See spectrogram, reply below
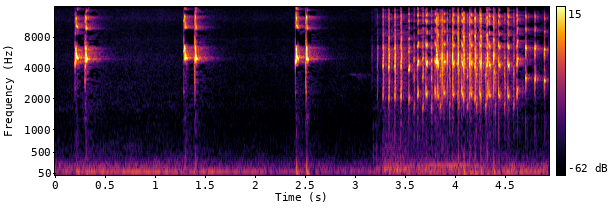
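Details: Lovebird singing in the long ngekek style, used to provoke rivals and train fighting birds; three sharp high chirps spaced about a second apart, then a dense, rapid, shrill chattering trill bursting in and running continuously to the end.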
